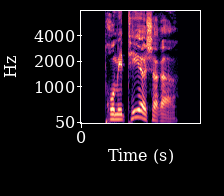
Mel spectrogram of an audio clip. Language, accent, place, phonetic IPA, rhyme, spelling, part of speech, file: German, Germany, Berlin, [pʁomeˈteːɪʃəʁɐ], -eːɪʃəʁɐ, prometheischerer, adjective, De-prometheischerer.ogg
- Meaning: inflection of prometheisch: 1. strong/mixed nominative masculine singular comparative degree 2. strong genitive/dative feminine singular comparative degree 3. strong genitive plural comparative degree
